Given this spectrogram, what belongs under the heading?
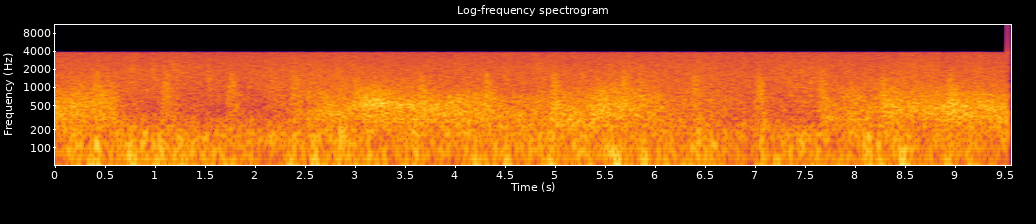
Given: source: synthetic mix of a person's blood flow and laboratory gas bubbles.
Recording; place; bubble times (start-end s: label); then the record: Doppler ultrasound of blood flow; subclavian vein
2.56-2.62 s: bubbles
2.84-2.97 s: bubbles
From the record:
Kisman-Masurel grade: 112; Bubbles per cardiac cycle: 1 to 2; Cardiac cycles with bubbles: 1 to 10%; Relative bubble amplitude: moderate (0.250 to 0.450); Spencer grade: 1 (occasional bubble signal discernible with the cardiac motion signal, with majority of cardiac periods free of bubbles); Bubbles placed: anywhere in the cardiac cycle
